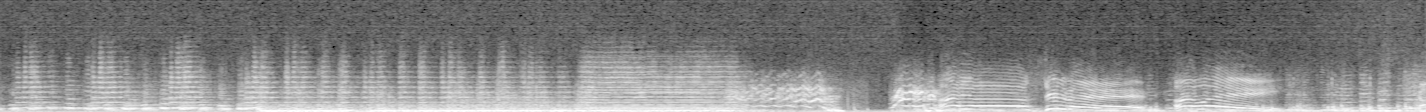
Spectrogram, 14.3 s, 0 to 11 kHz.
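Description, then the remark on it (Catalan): Loud, sustained vocal tones give way to a shrill, wavering horse whinny with several quivering falling cries, seemingly a person imitating a neighing horse, from the Latin American Spanish version of El Llanero Solitario (The Lone Ranger). “2, el renill del cavall és correcte i gairebé clavat.”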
